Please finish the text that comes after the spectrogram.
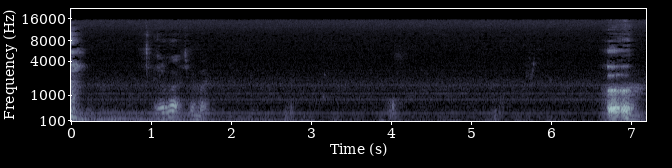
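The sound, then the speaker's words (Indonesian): Loud burps right against the microphone during an ASMR recording: a rumbling one early on, then quiet low murmuring, and a sharp, louder burp bursting out near the end. “nah, sendawa di depan mic dan lu dengerin dari jarak jauh dan tapping apakah sopan atau tidak sopan kayak begitu contohnya tadi”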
